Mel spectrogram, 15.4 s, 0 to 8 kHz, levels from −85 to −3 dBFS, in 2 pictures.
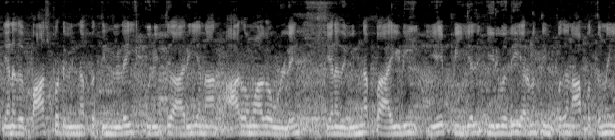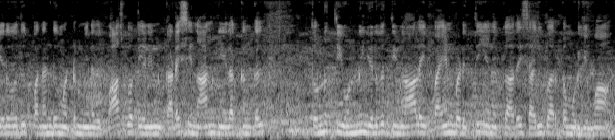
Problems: constant background noise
